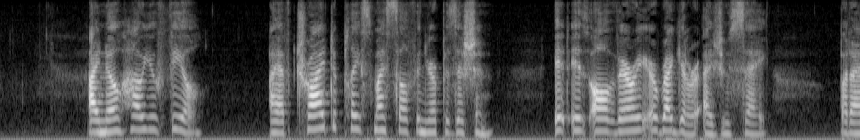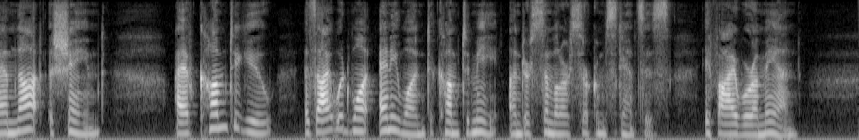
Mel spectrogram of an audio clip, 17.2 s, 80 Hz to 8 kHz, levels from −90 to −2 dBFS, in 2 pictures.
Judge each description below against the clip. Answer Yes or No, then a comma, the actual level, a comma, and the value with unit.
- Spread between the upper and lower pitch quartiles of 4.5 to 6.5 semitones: No, average, 4.1 semitones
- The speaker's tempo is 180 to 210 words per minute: No, average, 170 wpm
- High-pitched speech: Yes, high, 200 Hz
